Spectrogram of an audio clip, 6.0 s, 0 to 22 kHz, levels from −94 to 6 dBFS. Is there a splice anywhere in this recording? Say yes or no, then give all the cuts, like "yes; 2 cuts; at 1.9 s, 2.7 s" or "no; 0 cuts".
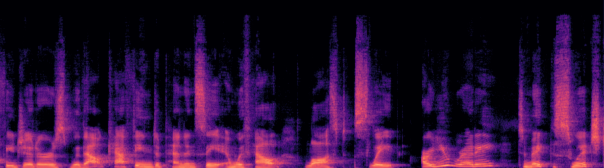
yes; 1 cut; at 4.0 s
